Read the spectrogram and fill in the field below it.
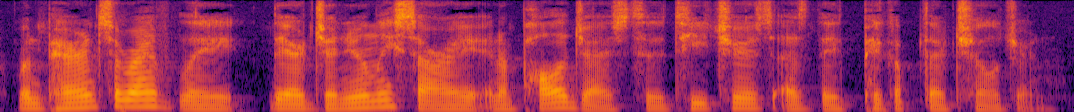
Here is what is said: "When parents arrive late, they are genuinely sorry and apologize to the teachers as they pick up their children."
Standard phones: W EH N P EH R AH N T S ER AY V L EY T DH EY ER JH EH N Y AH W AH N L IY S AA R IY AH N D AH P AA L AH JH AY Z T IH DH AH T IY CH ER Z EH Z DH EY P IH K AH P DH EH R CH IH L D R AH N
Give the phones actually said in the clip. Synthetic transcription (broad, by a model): W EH N P EH R AH N T S ER AY V L EY T DH EY ER JH EH N Y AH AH N L IY S AA R IY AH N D AH P AA L AH JH AY Z T IH DH AH T IY CH ER Z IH Z DH EY P IH K AH P DH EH R CH IH L D R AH N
